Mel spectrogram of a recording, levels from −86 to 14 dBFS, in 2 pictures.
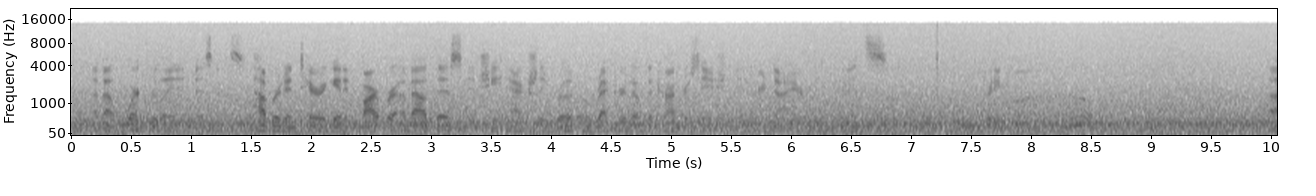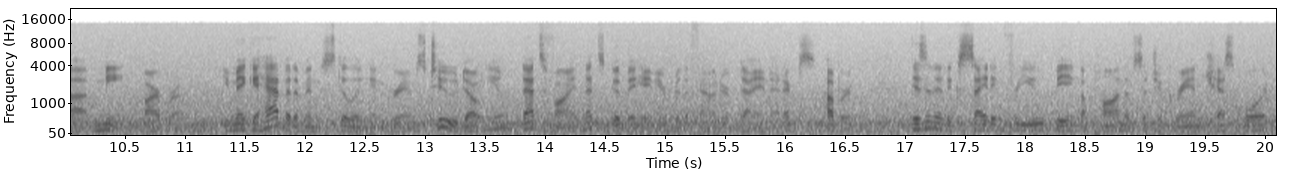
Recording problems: hiss; loud; throughout; 3 dB below the speech

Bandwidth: 14.5 kHz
